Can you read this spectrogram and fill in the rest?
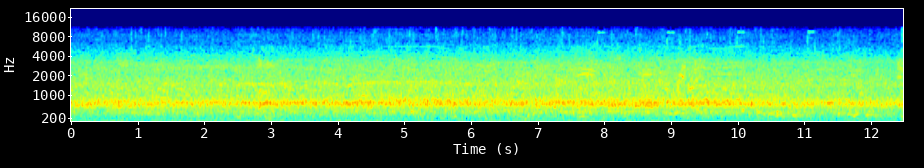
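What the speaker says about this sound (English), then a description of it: "here comes the noise. This crowd is trying to inspire this defense to make a big red zone stop." Steady roar of a stadium crowd in a college football playoff video game, a dense, continuous wash of cheering noise that holds loud and even throughout with no break, building pressure on the defense near the goal line.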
